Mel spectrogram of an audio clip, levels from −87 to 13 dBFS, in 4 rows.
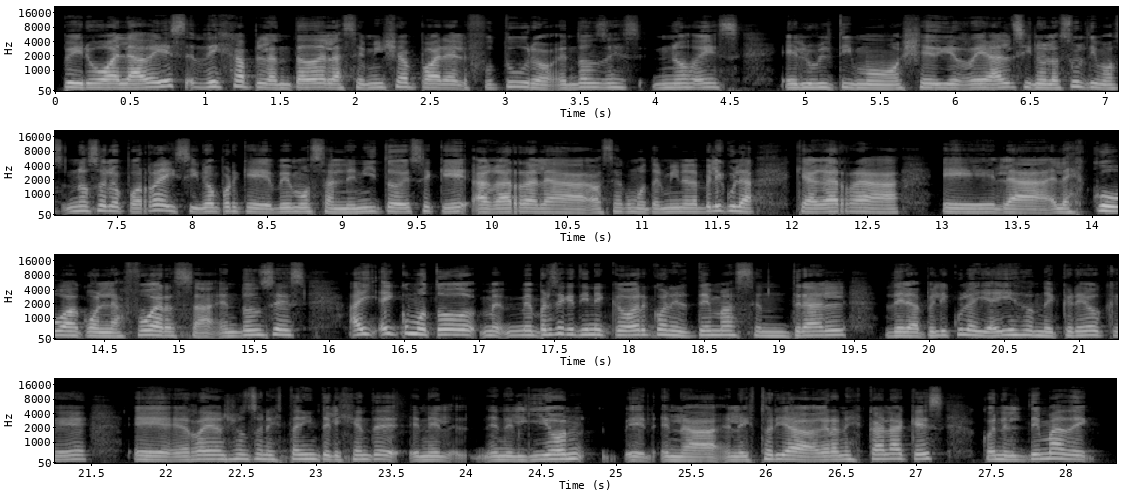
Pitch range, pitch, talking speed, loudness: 175-210 Hz, 185 Hz, 210 wpm, -24 LUFS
